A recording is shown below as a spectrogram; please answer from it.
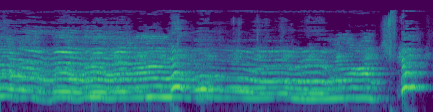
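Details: Howl from a German Shepherd cross Husky, one drawn-out wavering note that dips and rises slightly over four seconds, richly harmonic, ending in a brief upward yelp.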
